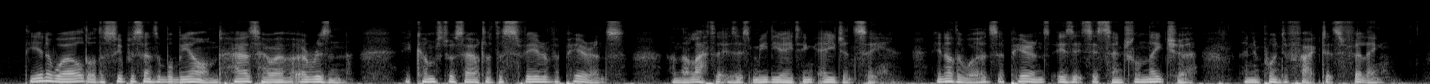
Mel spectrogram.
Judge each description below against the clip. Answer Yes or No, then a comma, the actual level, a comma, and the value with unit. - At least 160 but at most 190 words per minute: Yes, average, 175 wpm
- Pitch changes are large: No, average, 3.4 semitones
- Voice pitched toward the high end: No, low, 110 Hz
